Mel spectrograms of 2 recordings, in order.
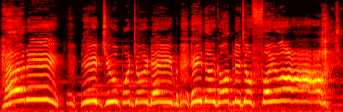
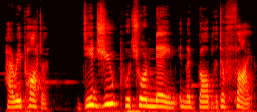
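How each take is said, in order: First: It is shouted in a frantic, agitated way. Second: It is said calmly with stern concern.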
